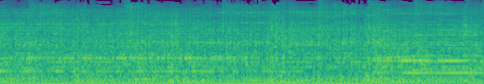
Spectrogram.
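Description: Live band music, loud: a chord held out over a steady low drone, with no singing, changing to new notes at the very end.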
